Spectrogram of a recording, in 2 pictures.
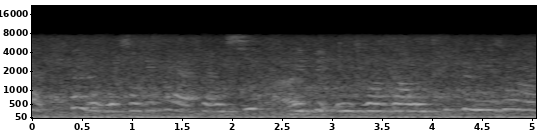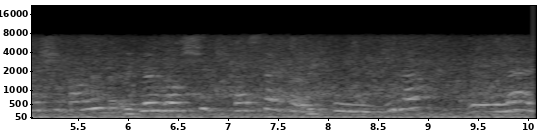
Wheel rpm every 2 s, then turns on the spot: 0, 0, 0, 0, 0.
none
